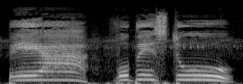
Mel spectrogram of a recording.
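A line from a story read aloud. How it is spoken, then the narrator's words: Bellowing at full volume. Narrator (German): atmete tief ein und brüllte so laut er konnte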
